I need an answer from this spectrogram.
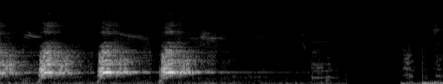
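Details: Pet German Shepherd dog at home, eager about a parcel being unboxed; three strong barks about half a second apart, each ending in a brief tonal whine, then quiet.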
